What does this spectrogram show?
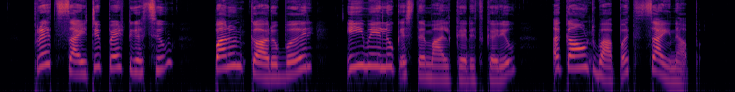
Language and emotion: Kashmiri, neutral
